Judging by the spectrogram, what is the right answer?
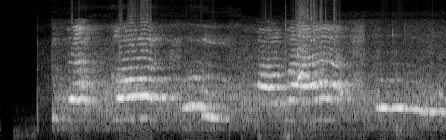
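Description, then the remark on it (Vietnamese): A young child cries and pleads in high, wavering wails and broken sobs, fairly loud, continuing for several seconds with only brief catches of breath, while being beaten by a relative. “Lời van xin cùng tiếng khóc thảm thiết của một đứa trẻ ngây thơ vô tội khi bị chính người thân hành hạ đánh đập.”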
